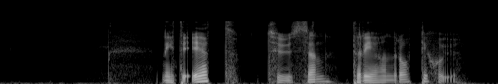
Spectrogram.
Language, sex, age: Swedish, male, 32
